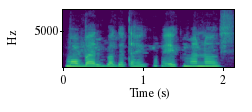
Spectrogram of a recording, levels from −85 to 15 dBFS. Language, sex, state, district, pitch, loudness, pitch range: Marathi, female, Maharashtra, Dhule, 220 Hz, -17 LUFS, 220-225 Hz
